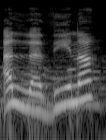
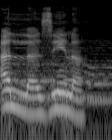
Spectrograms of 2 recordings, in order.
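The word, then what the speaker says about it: الذين: Or this word is pronounced Alladhina and not Allazina.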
